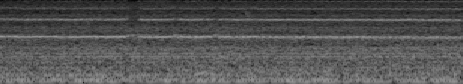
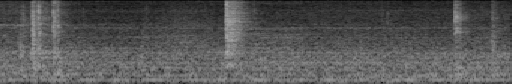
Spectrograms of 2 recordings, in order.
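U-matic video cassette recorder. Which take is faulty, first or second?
first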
